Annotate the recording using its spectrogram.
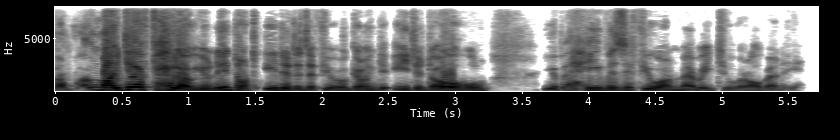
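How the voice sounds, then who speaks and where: A man acting a witty, idle young gentleman from a period comedy. His voice is slightly husky and swings widely in pitch, with arch, playful self-satisfaction in a theatrical reading. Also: big pitch swings, fast. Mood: witty, pompous. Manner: mannered, arch, theatrical delivery.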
